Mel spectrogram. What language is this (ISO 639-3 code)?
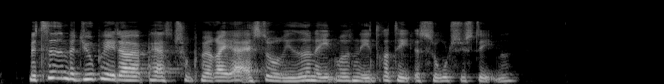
dan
